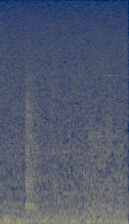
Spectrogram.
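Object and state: Nothing is struck.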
